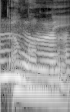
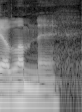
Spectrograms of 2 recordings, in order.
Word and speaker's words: alumnae: If they're only female graduates, then you want the feminine ending, which is AE and is pronounced alumni. Okay. – Alumni, not alumnae, right? – Right. – People do say alumnae. – Yeah, yeah, it's mainly alumni.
